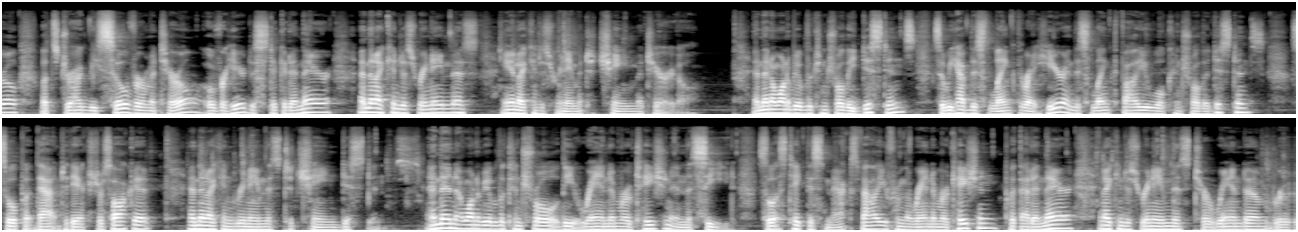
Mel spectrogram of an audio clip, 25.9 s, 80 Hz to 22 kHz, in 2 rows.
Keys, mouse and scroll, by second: 0.0-2.1 drag, 2.3 click, 3.6 click, 4.2 click, 4.8-5.7 typing, 5.6 Return, 6.6-7.1 middle drag, 7.1-8.0 scroll down 1, 7.5 middle click, 8.0 middle click, 8.0-8.8 scroll up 1, 9.4-11.4 drag, 10.5 right click, 11.3 right click, 11.8-12.3 middle drag, 11.8-12.3 scroll up 1, 12.3-14.5 drag, 14.8-17.1 typing, 17.7 middle click, 18.5 middle drag, 18.5 scroll up 2, 18.8 click, 21.1-22.3 drag, 22.6-23.0 drag, 23.2 click, 23.8-25.8 typing.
